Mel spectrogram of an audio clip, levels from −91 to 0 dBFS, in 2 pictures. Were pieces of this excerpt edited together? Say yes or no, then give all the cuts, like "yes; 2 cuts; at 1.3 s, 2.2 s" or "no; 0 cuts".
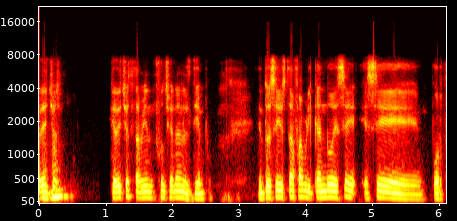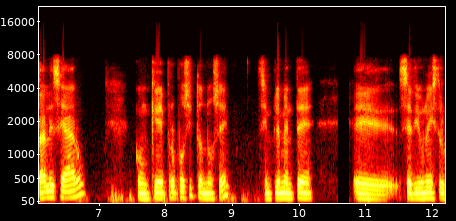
no; 0 cuts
